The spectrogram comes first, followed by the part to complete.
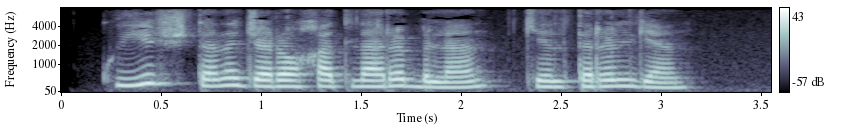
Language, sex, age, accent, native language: Uzbek, female, 18-24, Toshkent viloyati, Uzbek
